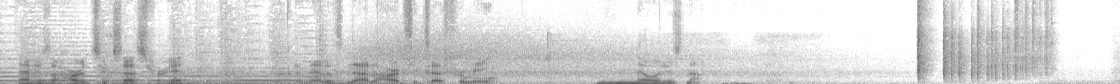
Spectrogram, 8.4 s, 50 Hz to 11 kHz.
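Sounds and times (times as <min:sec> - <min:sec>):
speech: 0:00.1 - 0:03.8, 0:04.4 - 0:05.4
dice clattering across a table: 0:06.9 - 0:08.0.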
